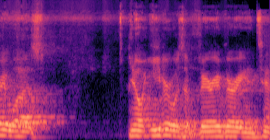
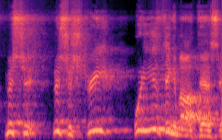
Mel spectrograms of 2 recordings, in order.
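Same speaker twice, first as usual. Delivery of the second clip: higher, mock-formal address to the captain; mock formal coach; 9 semitones higher than usual. Coach confronting the captain at lunch, mock-formal higher voice. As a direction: coach putting the captain on the spot, mockingly.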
